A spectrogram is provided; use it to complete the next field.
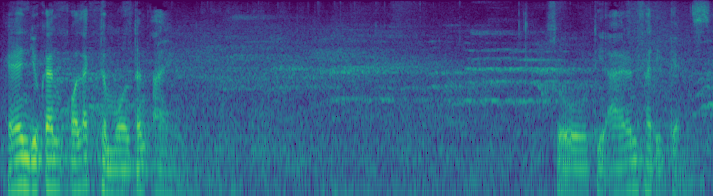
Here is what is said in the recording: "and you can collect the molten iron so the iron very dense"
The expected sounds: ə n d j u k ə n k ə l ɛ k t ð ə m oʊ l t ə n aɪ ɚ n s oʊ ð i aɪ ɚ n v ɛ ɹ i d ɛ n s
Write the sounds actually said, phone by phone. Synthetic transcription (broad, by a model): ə n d j u k ə n k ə l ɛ k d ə m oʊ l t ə n aɪ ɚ n s oʊ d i aɪ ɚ n f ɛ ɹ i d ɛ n s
